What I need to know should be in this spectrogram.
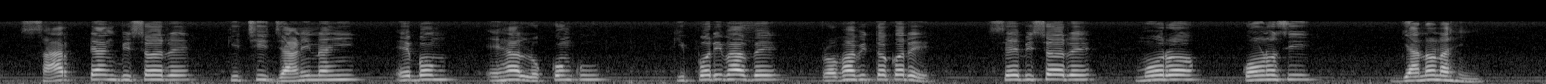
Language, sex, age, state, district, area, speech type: Odia, male, 45-60, Odisha, Khordha, rural, spontaneous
